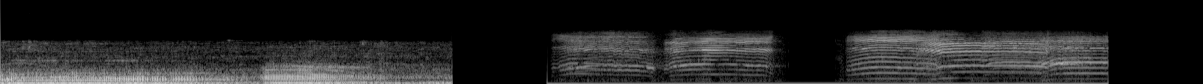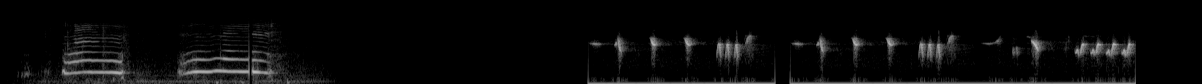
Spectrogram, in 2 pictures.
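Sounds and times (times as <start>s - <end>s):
cat meowing: 5.5s - 7.7s, 8.4s - 11.1s, 12.2s - 14.9s
sheep bleating: 5.5s - 11.1s.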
